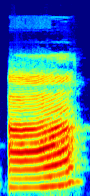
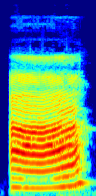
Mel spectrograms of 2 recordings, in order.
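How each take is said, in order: First: The pitch rises from mid to high. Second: The same.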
